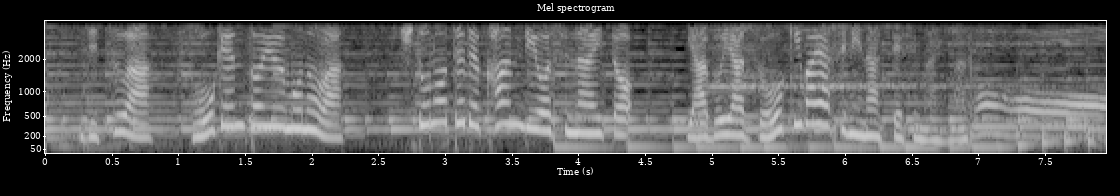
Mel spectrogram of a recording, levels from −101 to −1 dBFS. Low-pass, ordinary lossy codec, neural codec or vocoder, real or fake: 3.6 kHz; none; none; real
